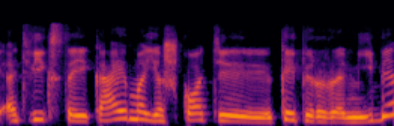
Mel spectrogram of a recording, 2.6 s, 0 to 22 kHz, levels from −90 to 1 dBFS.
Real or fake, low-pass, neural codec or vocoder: real; 9.9 kHz; none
